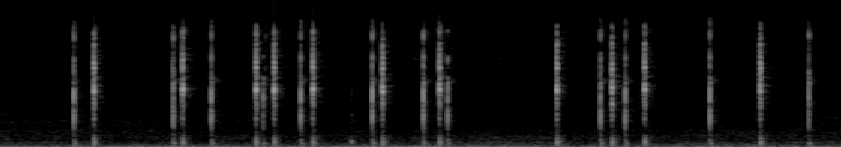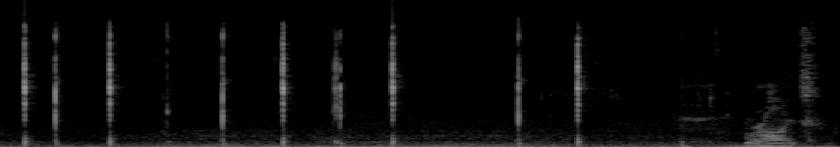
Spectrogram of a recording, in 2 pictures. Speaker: if I move this closer you will actually hear the really click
